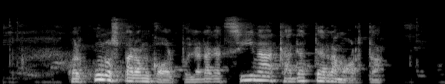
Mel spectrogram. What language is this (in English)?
Italian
